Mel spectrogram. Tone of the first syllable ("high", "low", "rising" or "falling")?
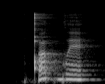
rising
